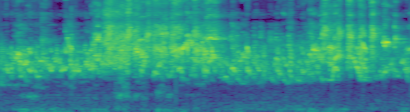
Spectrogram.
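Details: Pet budgerigars, several birds, chattering nonstop: a dense, overlapping stream of high chirps, warbles and short squawks with no pauses, and faint low thumps underneath.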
